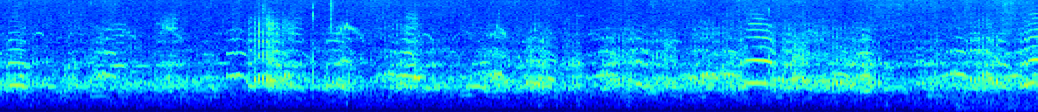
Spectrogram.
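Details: Common cranes arriving at their evening roost in Federow, Germany, in early October, unusually close because drought lowered the water; rich, rolling trumpet calls from many birds overlap continuously, with clear harmonic notes repeated throughout.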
